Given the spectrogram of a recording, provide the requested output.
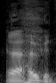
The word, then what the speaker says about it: Hogan: Hogan, H-O-G-A-N.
